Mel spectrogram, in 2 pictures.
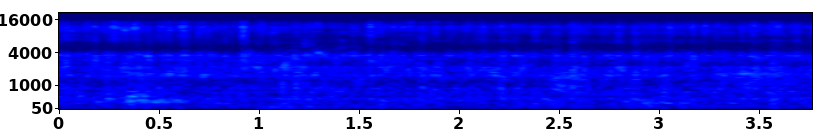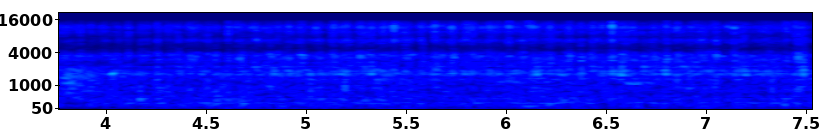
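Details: Sanyo washing machine with no clock display: constant hissing gush of water that never shuts off, tub nearly full but no washing; the fill keeps running, traced to a failed water-level pressure sensor.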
